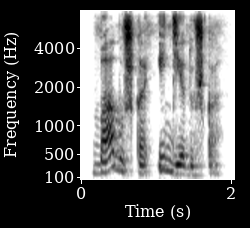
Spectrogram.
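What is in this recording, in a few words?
"babuska i deduska", Russian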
